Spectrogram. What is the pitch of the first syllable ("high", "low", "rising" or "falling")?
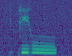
low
